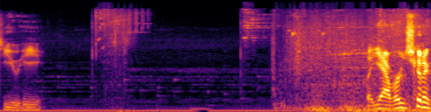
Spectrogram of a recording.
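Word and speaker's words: Yoohee: now, cuz now um Yui, I keep saying Yohi cuz that's how it's spelled and in English that's how you'd pronounce it, but I know it's Yuhi.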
